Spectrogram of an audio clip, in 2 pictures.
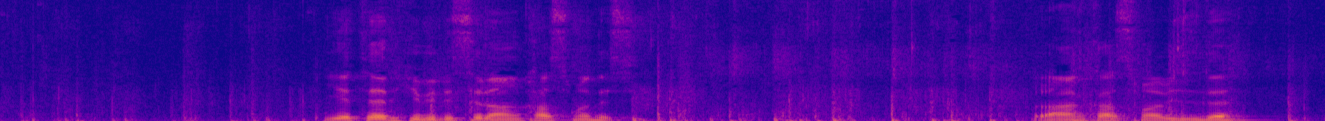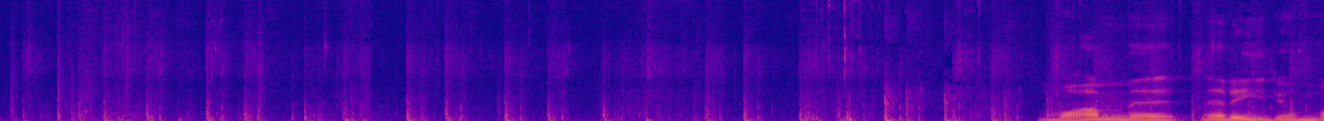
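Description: Footsteps tap quickly on wooden planks.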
